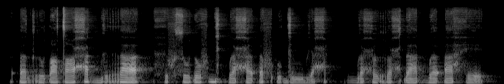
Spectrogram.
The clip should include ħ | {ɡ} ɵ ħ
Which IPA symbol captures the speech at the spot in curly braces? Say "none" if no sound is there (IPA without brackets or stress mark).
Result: ɡ͡b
